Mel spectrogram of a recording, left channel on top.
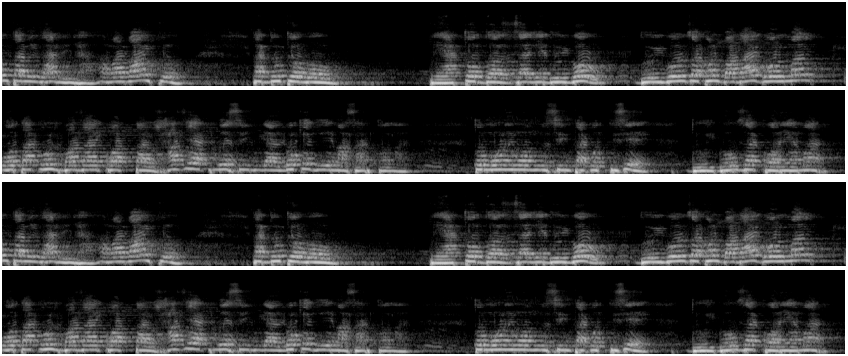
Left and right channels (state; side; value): identical; both; correlation 1.00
